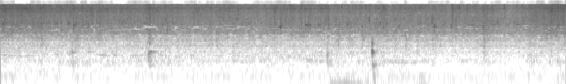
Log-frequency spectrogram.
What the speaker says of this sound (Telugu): సో ఇప్పుడైతే నేను టమాటా వేసుకుంటా.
